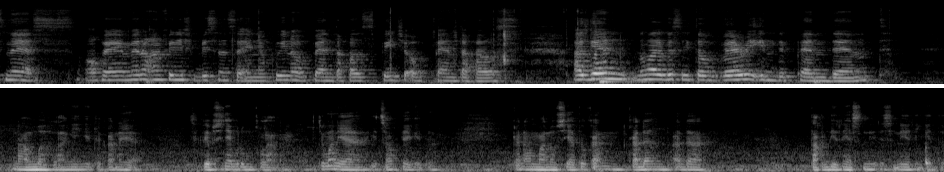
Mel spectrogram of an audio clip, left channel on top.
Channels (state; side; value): different; both; correlation -0.01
